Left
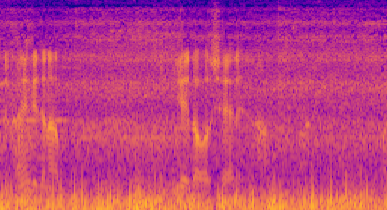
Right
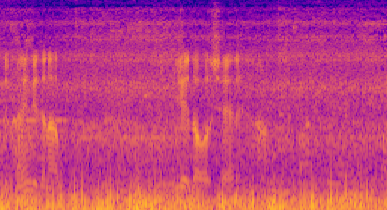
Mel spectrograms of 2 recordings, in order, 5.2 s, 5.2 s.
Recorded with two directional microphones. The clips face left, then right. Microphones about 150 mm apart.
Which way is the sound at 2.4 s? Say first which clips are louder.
Even; 10° right (ahead or behind).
